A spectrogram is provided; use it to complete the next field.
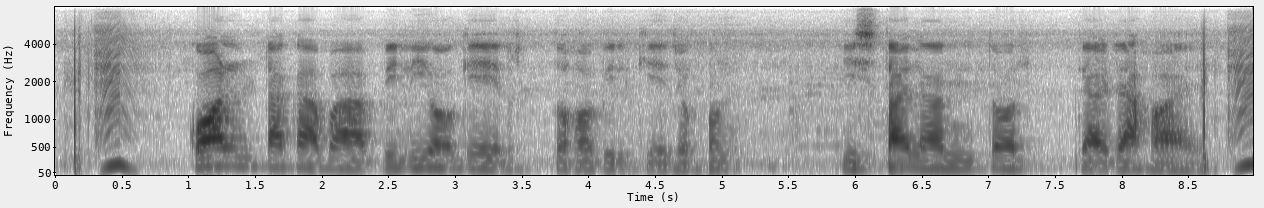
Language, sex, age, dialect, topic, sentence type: Bengali, male, 18-24, Jharkhandi, banking, statement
